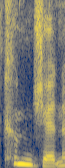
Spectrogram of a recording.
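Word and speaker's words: Cóemgen: Well, in Old Irish, it's Cumjan, apparently, and then in newer Irish, it's Cuivine.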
